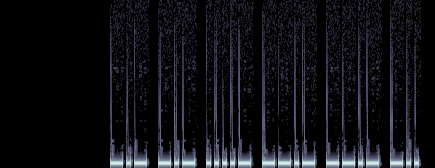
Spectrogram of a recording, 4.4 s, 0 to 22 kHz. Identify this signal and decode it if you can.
Morse code, heard as a keyed tone, about 31 wpm, 700 Hz. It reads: KK4QQD
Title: USA Call Signs - 6 Characters - Repeated 2x - 30wpm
